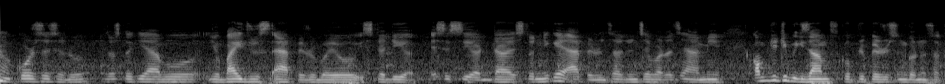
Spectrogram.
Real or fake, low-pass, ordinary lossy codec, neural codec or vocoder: real; none; none; none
